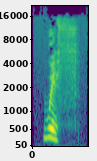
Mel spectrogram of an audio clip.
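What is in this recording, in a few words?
"whiff", English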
